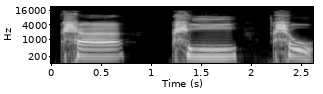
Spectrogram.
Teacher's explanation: nanti si katup epiglotis itu dia akan menyempit ke arah dinding tenggorokan kita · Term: ha kecil, H kecil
